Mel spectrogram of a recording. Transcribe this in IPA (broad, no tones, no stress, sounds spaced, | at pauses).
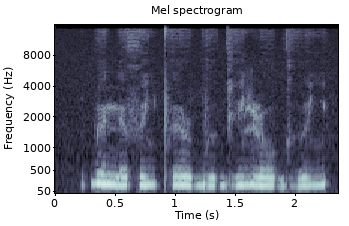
ɓ ɘ n ɾ ɘ θ ɘ ʎ pʰ ɘ ɹ b ɯ ɡʱ i ʎ ɭ o ɡʱ ɯ ʎ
